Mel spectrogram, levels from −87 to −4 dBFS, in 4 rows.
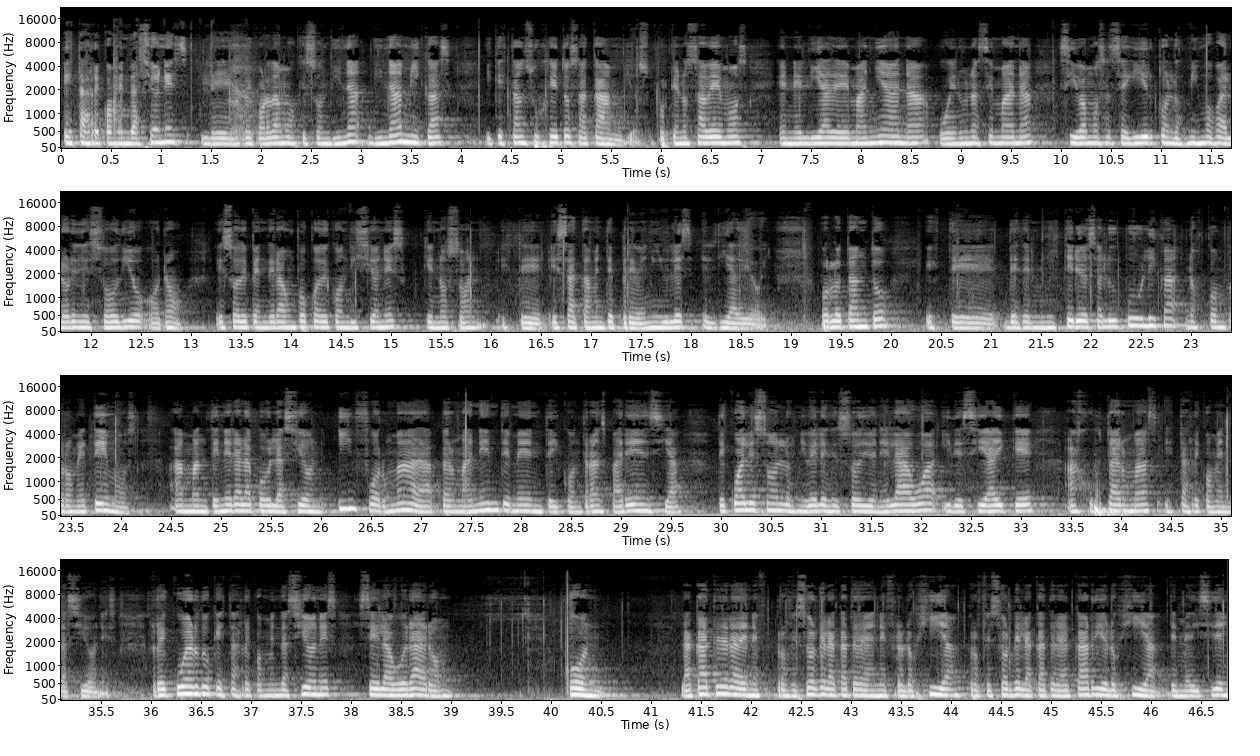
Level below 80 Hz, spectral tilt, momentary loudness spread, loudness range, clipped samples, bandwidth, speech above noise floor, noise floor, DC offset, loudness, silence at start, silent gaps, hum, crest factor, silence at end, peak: -40 dBFS; -7.5 dB/octave; 8 LU; 2 LU; under 0.1%; 10.5 kHz; 23 dB; -37 dBFS; under 0.1%; -15 LUFS; 0.05 s; none; none; 14 dB; 0 s; -2 dBFS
